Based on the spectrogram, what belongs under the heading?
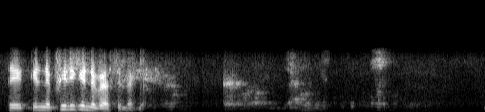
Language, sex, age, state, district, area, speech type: Dogri, female, 45-60, Jammu and Kashmir, Samba, urban, conversation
